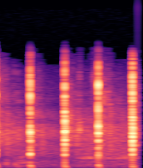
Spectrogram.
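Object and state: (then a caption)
Unripe melon. Knuckle taps on an unripe melon that may be green and wilted give five short, bright, ringing knocks with almost no low thud. The ringing marks it as still green, not ripe; its stem was twisted, so it could not ripen naturally and began to wilt in the sun.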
